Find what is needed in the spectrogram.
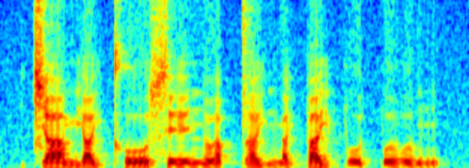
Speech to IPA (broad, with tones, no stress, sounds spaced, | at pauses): t͡ɕ aː˧ m j a˩ j kʰ oː˧˥ s eː˧ n ʋ a˧˥ p̚ t̪ a˧˩ j ŋ a˩ j p a˥˨ j p oː˧˩ t̚ p ɤː˧˩ ŋ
